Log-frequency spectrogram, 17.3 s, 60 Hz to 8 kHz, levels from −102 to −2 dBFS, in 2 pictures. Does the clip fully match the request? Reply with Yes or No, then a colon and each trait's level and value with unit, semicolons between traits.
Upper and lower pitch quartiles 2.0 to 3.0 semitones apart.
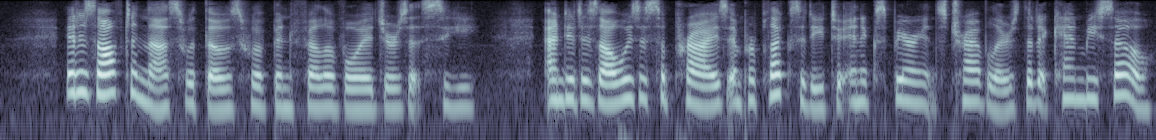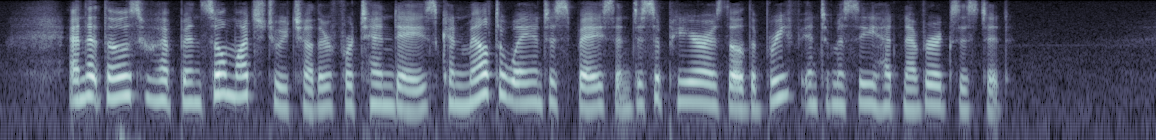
No: average, 4.6 semitones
